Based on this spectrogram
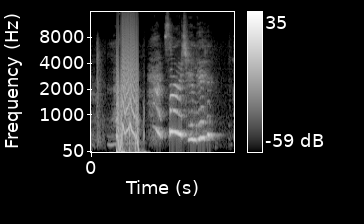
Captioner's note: record scratch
